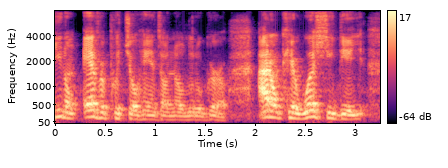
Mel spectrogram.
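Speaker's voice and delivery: ordinary talk, nothing marked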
